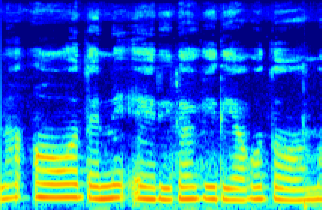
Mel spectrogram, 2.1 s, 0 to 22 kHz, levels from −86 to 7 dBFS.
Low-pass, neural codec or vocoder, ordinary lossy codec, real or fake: none; none; none; real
